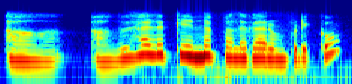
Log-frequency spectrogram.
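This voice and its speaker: An actress playing a shy, gentle young village bride-to-be in a TV serial. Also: female voice, a little high, normal speed, no echo, muffled recording, lightly acted. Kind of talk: TV serial acting. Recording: music under dialogue.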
